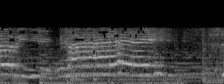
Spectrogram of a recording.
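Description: A young girl's voice chanting a sing-song cheer, with one long drawn-out syllable in the middle.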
